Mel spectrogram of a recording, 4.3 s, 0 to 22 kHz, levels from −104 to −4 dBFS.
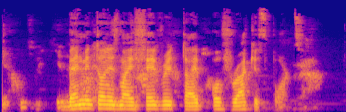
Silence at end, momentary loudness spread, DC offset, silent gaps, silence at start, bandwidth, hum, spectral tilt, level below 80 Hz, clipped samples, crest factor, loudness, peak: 0.3 s; 18 LU; under 0.1%; none; 0.05 s; 16 kHz; none; -5 dB/octave; -58 dBFS; under 0.1%; 18 dB; -18 LUFS; 0 dBFS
